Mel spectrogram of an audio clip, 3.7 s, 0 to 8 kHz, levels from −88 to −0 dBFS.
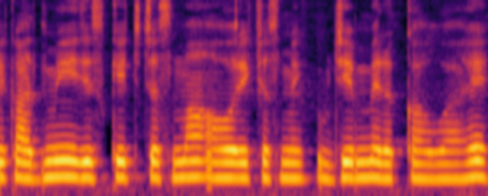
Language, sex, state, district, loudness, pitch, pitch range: Hindi, female, Uttar Pradesh, Lalitpur, -14 LUFS, 195 Hz, 190-200 Hz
